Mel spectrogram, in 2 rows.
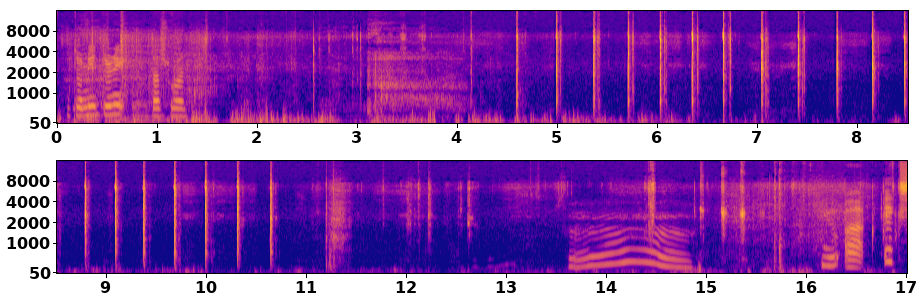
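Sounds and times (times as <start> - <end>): tool knocking on rock: 4.6 - 10.8.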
